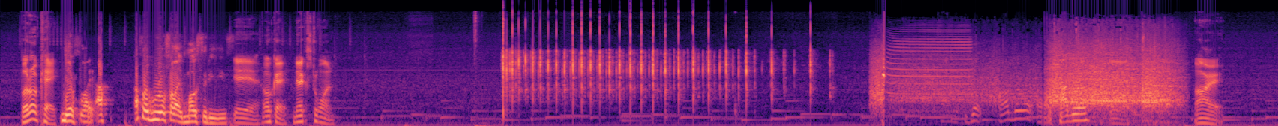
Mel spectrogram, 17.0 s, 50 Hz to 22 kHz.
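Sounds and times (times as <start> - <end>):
soft background music: 0.0 - 11.8, 12.5 - 17.0
spinning wheel ticking: 6.7 - 11.1.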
